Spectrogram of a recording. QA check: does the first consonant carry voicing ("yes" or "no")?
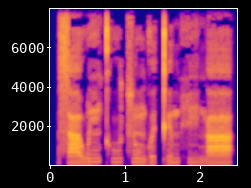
no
